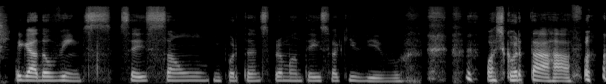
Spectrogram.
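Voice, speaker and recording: Recorded very cleanly against a silent background, with a dry, close sound and no echo, a woman speaks at a fairly low pitch and a moderate pace in monotone, flat intonation. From São Paulo city, Brazil. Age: 20s. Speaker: designer and musician. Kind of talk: casual chat.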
